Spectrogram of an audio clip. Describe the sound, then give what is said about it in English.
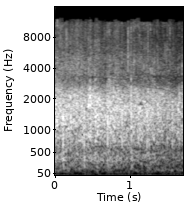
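Steady applause from a church audience for a child, a dense wash of many hands clapping at an even, sustained level for the whole stretch, with no voices standing out. “Give him a hand.”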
